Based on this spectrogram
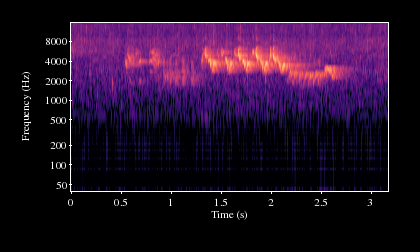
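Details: Brazilian House Wren (corruira) singing one of the country's celebrated songs: soft introductory notes followed by a loud, rapid chattering series of high sharp notes sliding into a lower trilled finish, lasting roughly two seconds.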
